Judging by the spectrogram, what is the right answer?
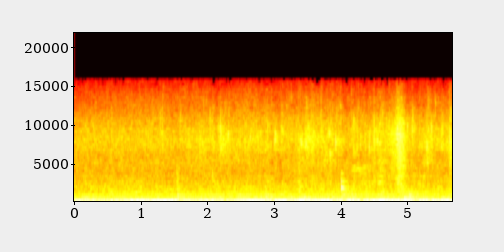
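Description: Grated-potato pancake batter frying in hot oil in a cast-iron pan: a steady sizzle and crackle, with a steady low hum underneath.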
